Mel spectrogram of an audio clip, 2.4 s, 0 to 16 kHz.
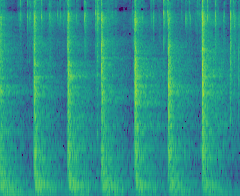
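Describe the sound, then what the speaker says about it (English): A rubber mallet strikes a seized jam nut on a 2005-2012 Chevrolet Colorado/GMC Canyon tie rod in an even series of seven dull, close thuds at roughly steady intervals. "friendly taps with the rubber mallet to loosen up that jam nut"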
